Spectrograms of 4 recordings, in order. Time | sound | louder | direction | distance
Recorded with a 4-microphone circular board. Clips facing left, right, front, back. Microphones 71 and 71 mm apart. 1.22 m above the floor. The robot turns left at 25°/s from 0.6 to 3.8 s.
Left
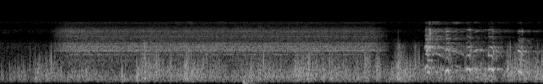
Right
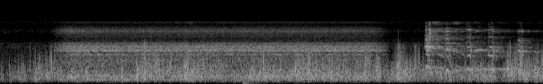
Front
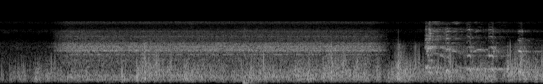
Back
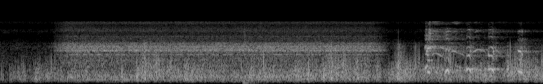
2.4 | a cupboard door | even, even | 65° left | 1.1 m
4.2 | a giggle | left 3 dB, back 2 dB | 140° left | 3 m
